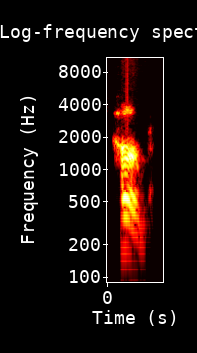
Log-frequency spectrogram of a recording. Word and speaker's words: herb: Herb. – He pronounces with a H. – Fabulous. – Excellent. We're off to a great start. – Oh, no. There's people in the U.S. just drop their H's.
